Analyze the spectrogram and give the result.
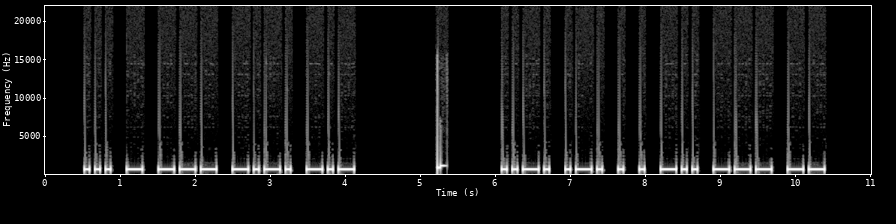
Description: Morse code, heard as a keyed tone, about 17 wpm, 700 Hz. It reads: STOCK FREEDOM
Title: Sentences from Top 800 Words - New Word Drill - 17wpm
